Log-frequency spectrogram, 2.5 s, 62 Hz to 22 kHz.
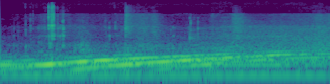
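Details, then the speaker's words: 1925 Emerson Jr 9-inch antique desk fan, shaded-pole motor with hollow-shaft circulating oil bearing: quiet motor hum rising smoothly in pitch as it spins up, no rattle or scrape; very smooth, quiet running. "can feel it all the way across the room so it's definitely doing its job it's a very smooth running motor shaded pole it's not a split phase with the streets and terrifical clutch or anything so it's very very quiet starting and stopping motor has a very cool startup sound which you probably heard"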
